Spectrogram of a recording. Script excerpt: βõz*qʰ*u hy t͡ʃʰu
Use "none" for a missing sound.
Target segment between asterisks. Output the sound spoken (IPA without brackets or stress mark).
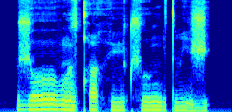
qʰ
